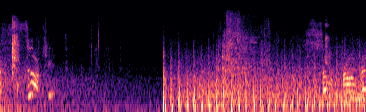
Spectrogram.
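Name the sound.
gunfire in video game Apex Legends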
